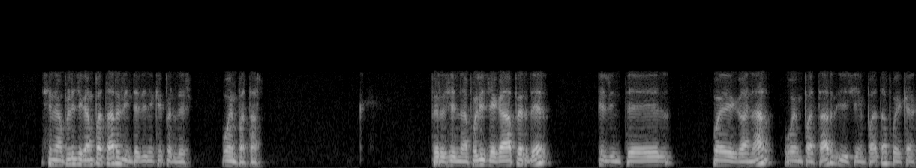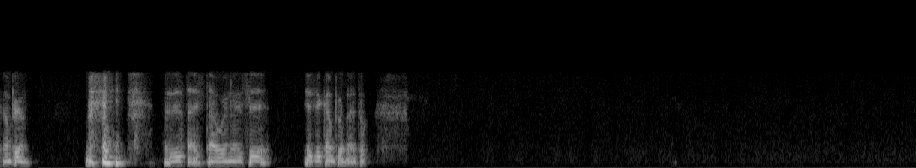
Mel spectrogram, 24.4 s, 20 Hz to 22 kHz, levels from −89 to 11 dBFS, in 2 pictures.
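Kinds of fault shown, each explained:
Nothing stood out on listening; the speech comes through the narrow telephone band with no sound above about 3.8 kHz, as a line of this kind carries it.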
